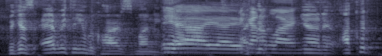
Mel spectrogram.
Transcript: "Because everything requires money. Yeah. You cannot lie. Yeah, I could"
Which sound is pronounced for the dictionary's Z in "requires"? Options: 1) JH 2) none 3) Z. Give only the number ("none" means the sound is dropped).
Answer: 3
